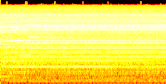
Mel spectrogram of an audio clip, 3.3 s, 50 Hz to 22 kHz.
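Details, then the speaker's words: Boxford mini CNC lathe under restoration, Mach3 control, spindle commanded to 4,000 rpm: steady high-pitched whine holding one speed without grinding or surging; spindle runs normally, though a spindle control issue remains to resolve. "so let's type in 4,000 okay and then we'll start spindle you might just go to here and you can see the spindle spinning up there just in the corner of the shop you can certainly hear"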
